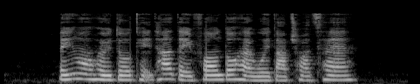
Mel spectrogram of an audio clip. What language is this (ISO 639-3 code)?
yue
